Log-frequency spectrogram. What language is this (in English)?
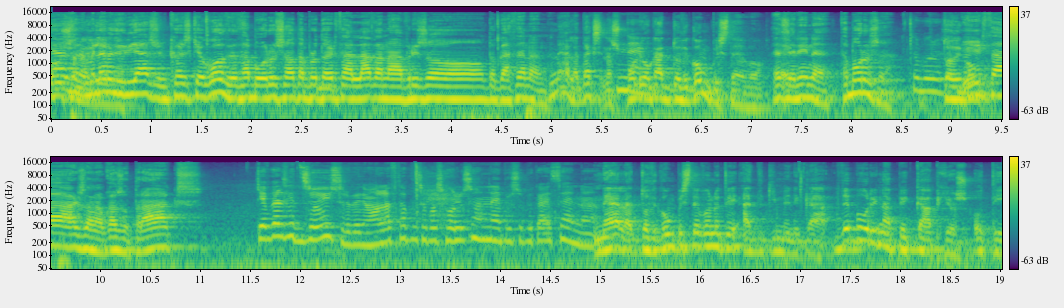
Greek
